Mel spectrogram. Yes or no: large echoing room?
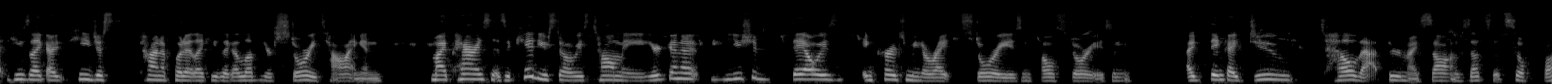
no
